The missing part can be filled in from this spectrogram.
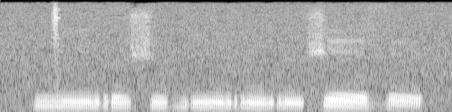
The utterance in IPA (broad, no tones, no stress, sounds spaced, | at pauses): ŋ͡ǀ ĩː r ɯ ʃ ɯ b ĩː r ĩ r ĩ ʃ eː z e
